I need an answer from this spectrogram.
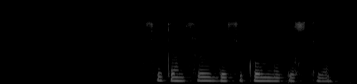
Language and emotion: Russian, neutral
